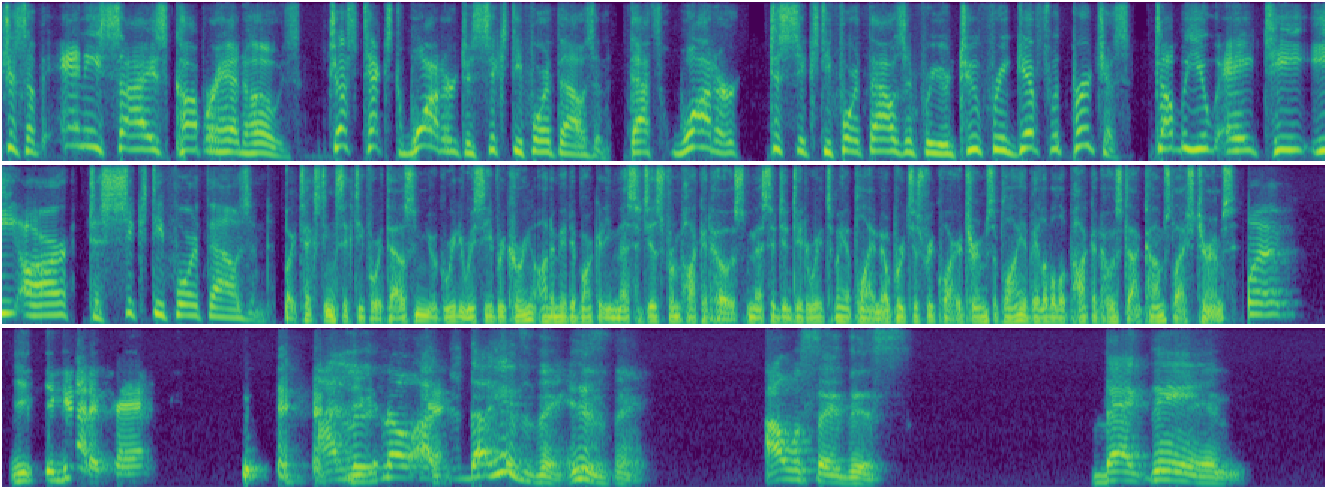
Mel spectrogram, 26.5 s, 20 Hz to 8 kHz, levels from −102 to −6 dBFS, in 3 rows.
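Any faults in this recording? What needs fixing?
Gain pumping runs through the whole clip, with the level swinging by something like 15 dB. Loud and quiet passages sit unnaturally close together and the sound feels squashed. The likely cause is input gain set far too high for the microphone, with a fast limiter or compressor clamping down on each peak and releasing in the pauses. Nothing is heard above 8 kHz, which fits a G.722 call codec at 64 kbps. To prevent the pumping, lower the microphone's input gain until peaks sit comfortably below full scale, and slow the limiter's attack and release or disable the automatic gain control.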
